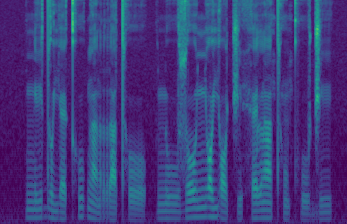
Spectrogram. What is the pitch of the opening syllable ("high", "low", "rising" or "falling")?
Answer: rising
